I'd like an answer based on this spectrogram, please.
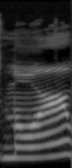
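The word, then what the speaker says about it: MOAR: we've coined a phrase more which is spelled mo AR which is more which is spelled like roar so you like have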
